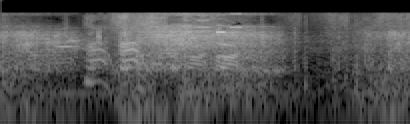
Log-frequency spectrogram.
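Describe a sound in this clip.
A fast rush of air whooshes past.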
